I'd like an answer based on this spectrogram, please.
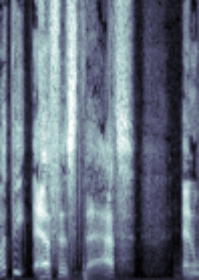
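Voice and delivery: slow, loud, drawn-out contemptuous scorn, acted. Recapping a scene, quoting a woman's remark to a man: retelling a disdainful remark. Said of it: "looks him over with disdain and goes".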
